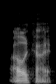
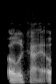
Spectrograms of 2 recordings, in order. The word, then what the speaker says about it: OluKai: Alukai. Alu. – I have no Olukai. – Olukai.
